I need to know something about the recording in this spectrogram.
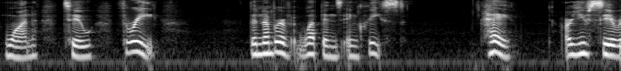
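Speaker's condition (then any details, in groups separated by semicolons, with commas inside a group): No condition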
